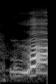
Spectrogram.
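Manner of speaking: loud, very high crying scream; mock infant shriek; imitated baby wail. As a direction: wail like a baby getting a needle.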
